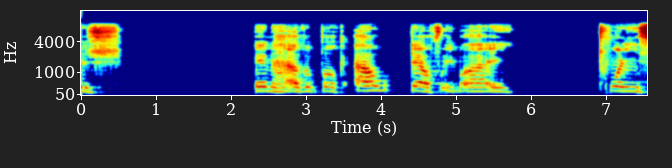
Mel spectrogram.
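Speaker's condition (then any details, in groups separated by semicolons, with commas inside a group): Cerebral palsy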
